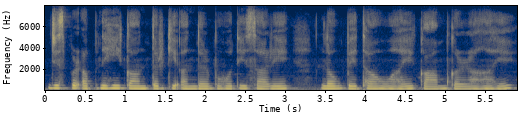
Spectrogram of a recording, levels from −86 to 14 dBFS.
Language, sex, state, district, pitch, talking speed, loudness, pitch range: Hindi, female, Arunachal Pradesh, Papum Pare, 220 Hz, 185 wpm, -15 LUFS, 215-225 Hz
